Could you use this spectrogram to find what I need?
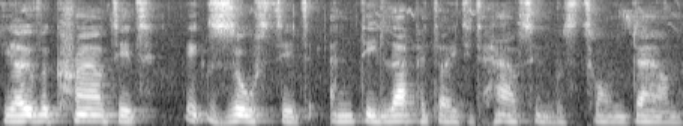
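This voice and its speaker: A man's somewhat breathy voice, dark and mellow in tone, at medium pitch with monotone, flat intonation and a fairly slow pace. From London, Somers Town. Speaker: documentary narrator. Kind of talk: scripted narration.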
